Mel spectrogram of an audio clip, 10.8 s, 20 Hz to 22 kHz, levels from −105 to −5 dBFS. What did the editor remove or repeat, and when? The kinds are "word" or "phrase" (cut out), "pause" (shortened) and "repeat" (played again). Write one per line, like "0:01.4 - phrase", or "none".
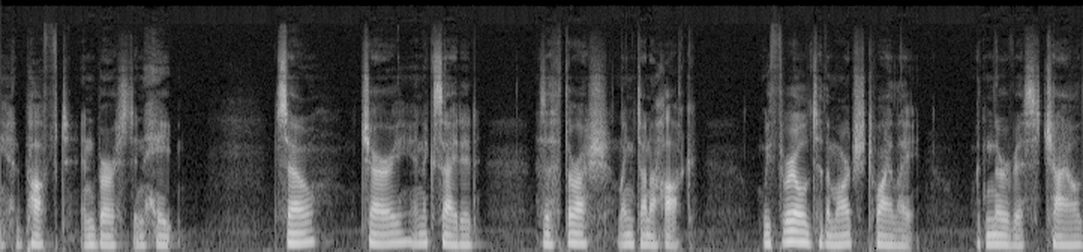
none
